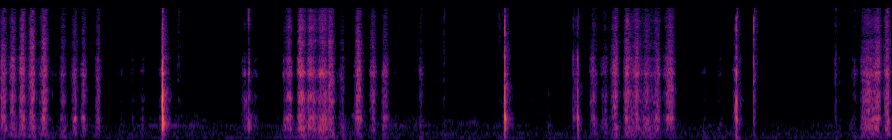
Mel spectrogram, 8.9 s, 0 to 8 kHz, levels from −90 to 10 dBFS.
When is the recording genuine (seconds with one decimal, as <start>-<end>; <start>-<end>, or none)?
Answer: 0.0-2.3; 3.3-8.9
